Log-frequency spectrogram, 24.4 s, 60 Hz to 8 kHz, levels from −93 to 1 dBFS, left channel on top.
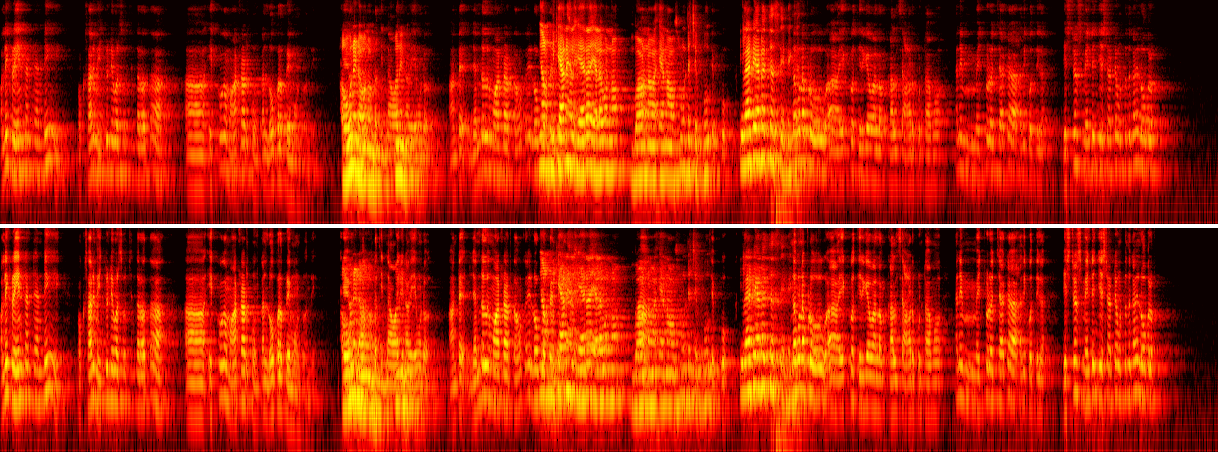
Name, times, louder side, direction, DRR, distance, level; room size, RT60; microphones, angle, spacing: voice 1, 0.0-1.2 1.6-3.3 3.7-6.3 6.9-8.6 9.0-11.2 12.7-13.1 14.4-14.6 14.9-15.0 15.8-18.8 19.1-20.9 21.3-23.1, right 5 dB, 80° right, 12 dB, 0.4 m, -34 dB
voice 2, 6.8-7.6 7.9-8.1 10.8-12.4 12.6-14.2 14.8-15.8, left 2 dB, 55° left, 6 dB, 0.8 m, -28 dB
9.6 x 3.8 x 4.9 m, 1.2 s
head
